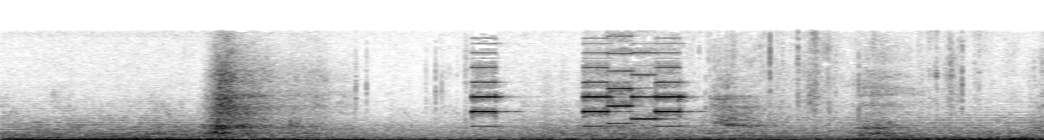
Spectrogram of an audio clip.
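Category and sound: signal or alarm, telephone ringing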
